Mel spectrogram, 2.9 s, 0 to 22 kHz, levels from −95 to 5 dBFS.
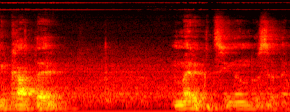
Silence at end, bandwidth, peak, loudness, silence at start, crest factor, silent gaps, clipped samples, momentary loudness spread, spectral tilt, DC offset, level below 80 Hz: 0 s; over 20 kHz; -10 dBFS; -29 LUFS; 0 s; 20 dB; none; under 0.1%; 21 LU; -4.5 dB/octave; under 0.1%; -56 dBFS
